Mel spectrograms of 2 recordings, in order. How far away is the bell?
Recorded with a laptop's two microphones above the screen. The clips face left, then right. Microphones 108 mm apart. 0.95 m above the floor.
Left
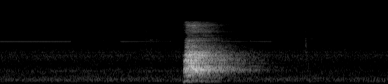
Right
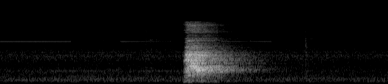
No bell in this recording.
